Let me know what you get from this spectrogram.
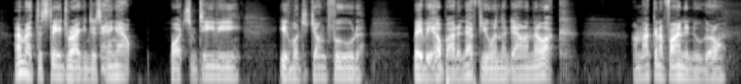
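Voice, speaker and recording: A raspy, put-on character voice at a fairly quick pace, in a very clean recording with a silent background. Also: man. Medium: read story. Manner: casual, folksy.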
